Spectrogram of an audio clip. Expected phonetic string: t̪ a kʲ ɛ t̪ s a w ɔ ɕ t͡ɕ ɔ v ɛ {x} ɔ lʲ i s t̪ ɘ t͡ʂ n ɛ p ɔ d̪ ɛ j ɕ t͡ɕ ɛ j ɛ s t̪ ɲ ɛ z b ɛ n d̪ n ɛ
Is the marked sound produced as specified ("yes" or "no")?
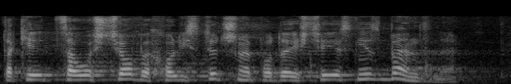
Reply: yes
